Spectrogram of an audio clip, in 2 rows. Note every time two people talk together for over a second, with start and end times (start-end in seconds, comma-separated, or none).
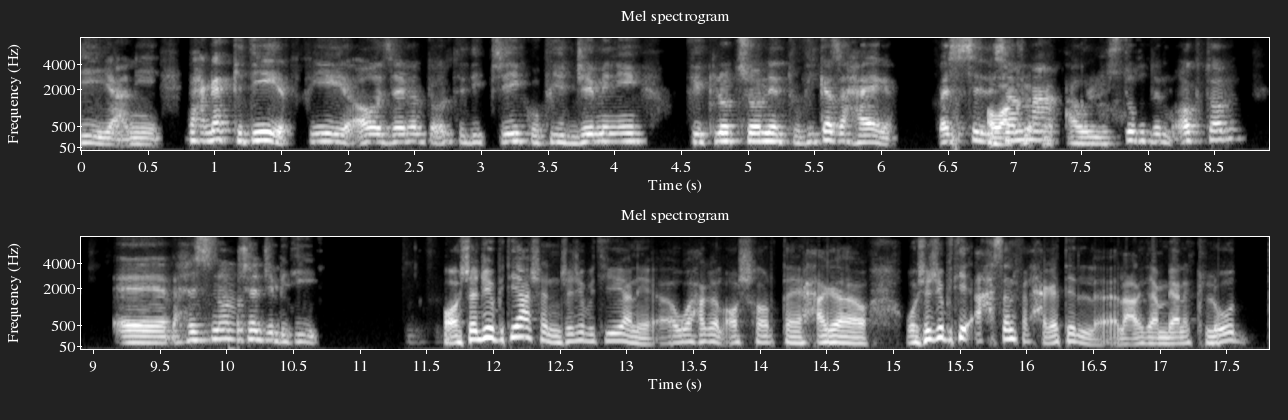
none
